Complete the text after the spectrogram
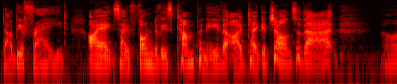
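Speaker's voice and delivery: put-on coarse, cackling old charwoman; chatty grumbling charwoman. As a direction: grumble and gloat over stolen goods. Charwoman haggling with pawnbroker.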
